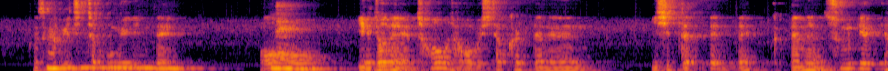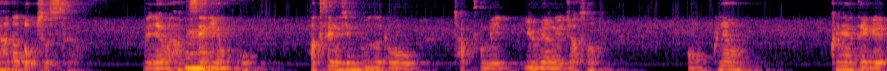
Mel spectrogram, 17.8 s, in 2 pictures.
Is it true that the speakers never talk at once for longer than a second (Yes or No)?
No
